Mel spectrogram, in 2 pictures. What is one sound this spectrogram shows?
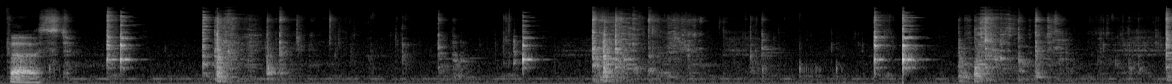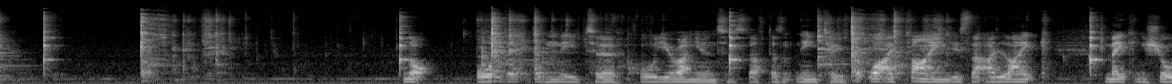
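Cooked vegetables drop with soft thuds into a glass jug.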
